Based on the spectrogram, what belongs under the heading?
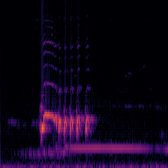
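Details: A single phrase from a local zebra dove, used as a lure to make zebra doves sing: a quick rising note, a burst of pulsed rolling coos, then a long steady low tone trailing off.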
